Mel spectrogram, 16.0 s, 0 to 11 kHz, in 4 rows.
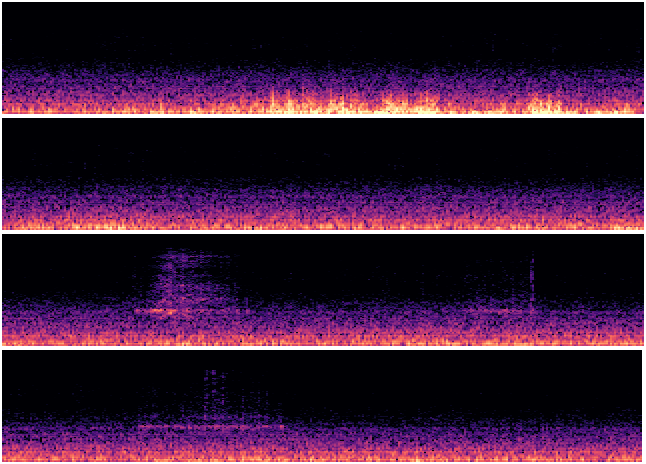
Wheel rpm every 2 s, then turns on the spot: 0, 0, 0, 0, 10, 0, 10, 0.
12-14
